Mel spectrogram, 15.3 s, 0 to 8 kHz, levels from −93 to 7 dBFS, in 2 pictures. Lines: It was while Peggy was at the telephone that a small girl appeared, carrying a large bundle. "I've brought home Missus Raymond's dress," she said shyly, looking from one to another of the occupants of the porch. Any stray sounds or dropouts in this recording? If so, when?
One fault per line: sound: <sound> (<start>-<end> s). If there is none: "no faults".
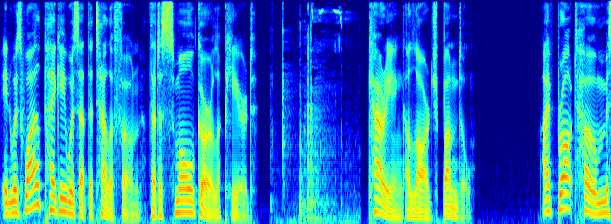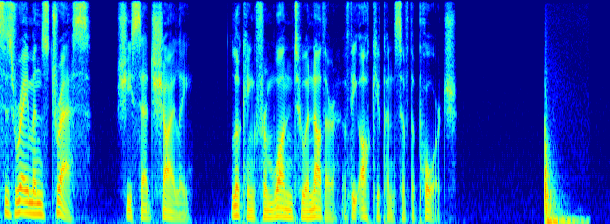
sound: squeak (3.4-4.5 s)
sound: thud (14.4-15.0 s)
